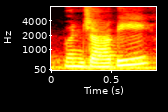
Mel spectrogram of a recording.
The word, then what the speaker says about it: Punjabi: have parents that are Punjabi which is spelled with a P but pronounced like more with a B sound and that's the area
